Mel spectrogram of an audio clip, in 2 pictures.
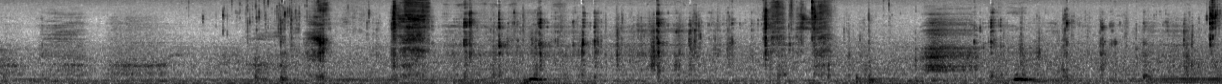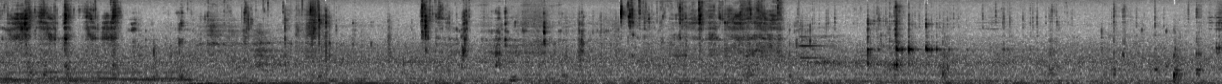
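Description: Close-miked chewing of a mouthful of pork and rice: soft wet mouth sounds and small smacks, with a few louder smacks about five and ten seconds in.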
